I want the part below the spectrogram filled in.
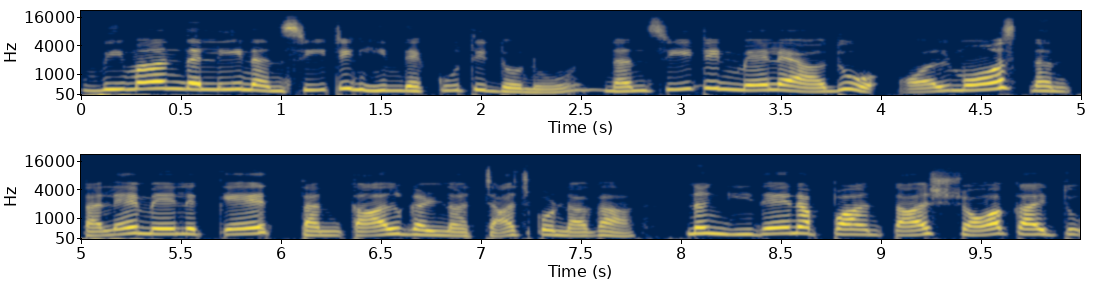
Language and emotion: Kannada, surprised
